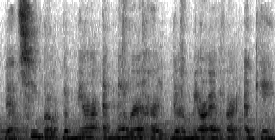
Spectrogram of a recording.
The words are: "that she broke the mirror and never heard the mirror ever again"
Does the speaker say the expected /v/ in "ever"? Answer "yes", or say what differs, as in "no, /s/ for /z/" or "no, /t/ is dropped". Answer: no, /f/ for /v/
